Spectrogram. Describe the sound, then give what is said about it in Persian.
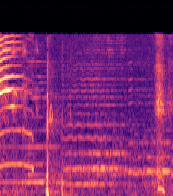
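A cat meowing, with drawn-out, wavering harmonic meows at the start and again near the end, a sharp click between them and a faint, steady hum underneath. “ناگهان دیدم گربه بعد از گفتن چند میامیا گفت”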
